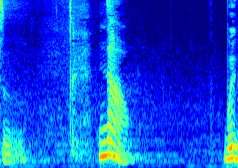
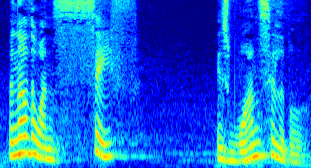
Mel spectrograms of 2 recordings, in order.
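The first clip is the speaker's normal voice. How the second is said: usual speaking voice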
